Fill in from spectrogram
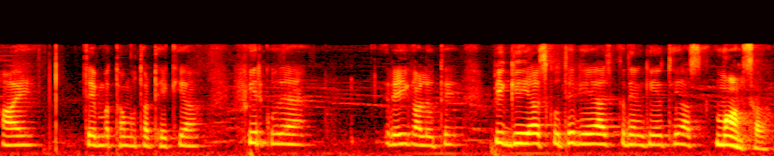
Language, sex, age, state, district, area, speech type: Dogri, male, 30-45, Jammu and Kashmir, Reasi, rural, spontaneous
